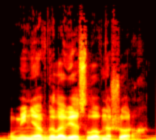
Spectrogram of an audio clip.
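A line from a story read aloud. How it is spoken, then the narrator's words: Grumbled. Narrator (Russian): проворчал Торл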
